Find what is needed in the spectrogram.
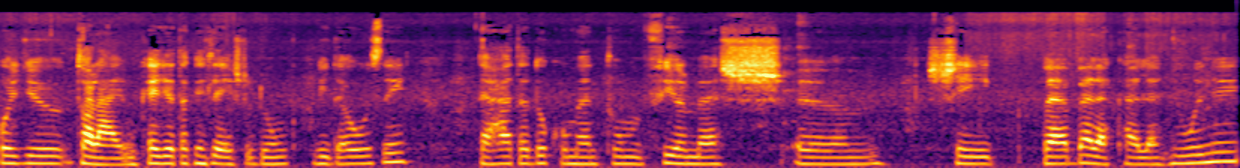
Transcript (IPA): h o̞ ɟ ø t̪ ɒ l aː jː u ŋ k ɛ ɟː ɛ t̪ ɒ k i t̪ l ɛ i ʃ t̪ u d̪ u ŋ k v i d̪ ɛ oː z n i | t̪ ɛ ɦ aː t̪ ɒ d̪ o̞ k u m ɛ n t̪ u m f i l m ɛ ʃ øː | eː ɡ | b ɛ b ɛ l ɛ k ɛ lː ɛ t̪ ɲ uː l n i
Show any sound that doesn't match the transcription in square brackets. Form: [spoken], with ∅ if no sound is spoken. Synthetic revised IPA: h o̞ ɟ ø t̪ ɒ l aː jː u ŋ k ɛ ɟː ɛ t̪ ɒ k i t̪ l ɛ i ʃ t̪ u d̪ u ŋ k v i d̪ ɛ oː z n i | t̪ ɛ ɦ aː t̪ ɒ d̪ o̞ k u m ɛ n t̪ u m f i l m ɛ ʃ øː | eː ɡ | b ɛ b ɛ l ɛ k ɛ lː ɛ t̪ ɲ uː l n i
